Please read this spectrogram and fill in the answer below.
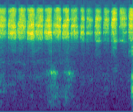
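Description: Felt-tip highlighter scribbling on paper: faint, rapid, even back-and-forth strokes as a region is shaded in.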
